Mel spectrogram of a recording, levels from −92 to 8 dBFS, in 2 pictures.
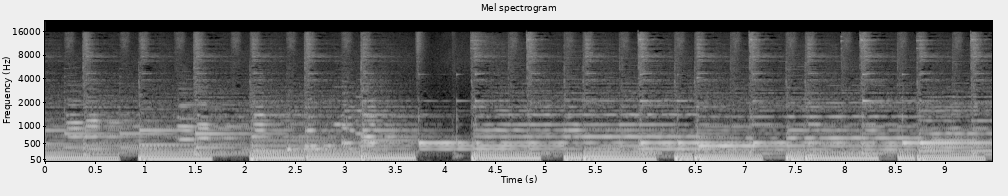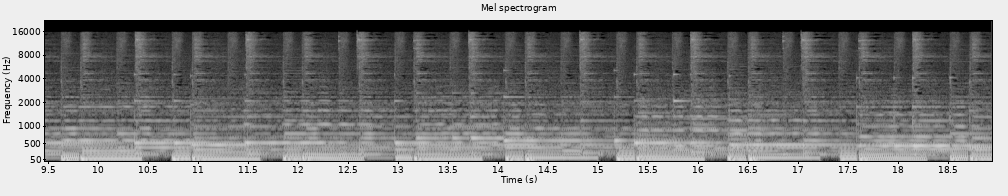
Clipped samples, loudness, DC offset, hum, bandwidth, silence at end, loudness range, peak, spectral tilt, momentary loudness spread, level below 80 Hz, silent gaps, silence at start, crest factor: under 0.1%; -17 LUFS; under 0.1%; none; 16.5 kHz; 0 s; 1 LU; 0 dBFS; -6.5 dB/octave; 4 LU; -20 dBFS; none; 0 s; 14 dB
